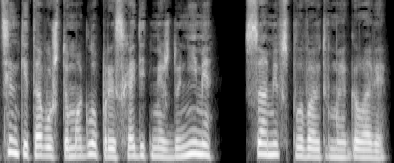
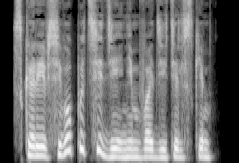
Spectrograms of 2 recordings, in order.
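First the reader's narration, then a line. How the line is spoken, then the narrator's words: Meaningful giggle. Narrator (Russian): хихикает многозначительно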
